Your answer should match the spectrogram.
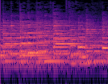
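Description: A classical guitar quartet playing: four nylon-string classical guitars plucking interwoven notes and chords in a classical piece.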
